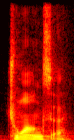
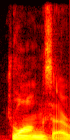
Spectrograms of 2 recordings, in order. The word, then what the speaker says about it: Zhuangzi: It's spelled in more recent books as Zhuang, and then that Zi at the end. In earlier transcriptions, it'll be spelled Chuang, but it's always Zhuangzi rather than a CH sound.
